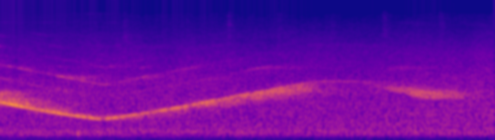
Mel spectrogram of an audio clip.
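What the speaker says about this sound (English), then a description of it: "I'll wait for the ambulance to go." A wailing ambulance siren on Victoria Street, Singapore, sweeps up and down in pitch, loud and fairly close, slowly fading slightly as the vehicle moves along.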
